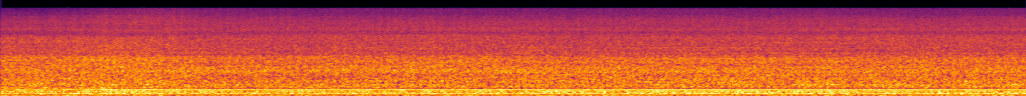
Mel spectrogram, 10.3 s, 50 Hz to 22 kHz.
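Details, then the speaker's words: 1106 diesel generator under 100% load after the injection pump droop adjustment that fixed hunting and unstable frequency. The engine holds one speed with no surging, and the governor keeps it stable. "now as you can see how stable our engine is and even if we put the 100 load it's still in a good condition"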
